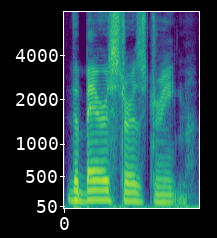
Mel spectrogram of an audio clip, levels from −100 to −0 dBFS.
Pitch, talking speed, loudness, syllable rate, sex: 130 Hz, 135 wpm, -17 LUFS, 4.2 syllables/s, male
